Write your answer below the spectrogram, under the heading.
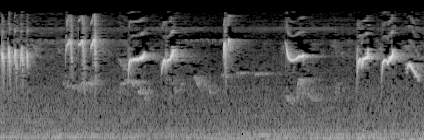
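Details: Oriental magpie-robin in lively full song with rich fill-ins, for tutoring competition birds: short buzzy bursts followed by rising and falling whistled slurs, delivered in separate phrases.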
